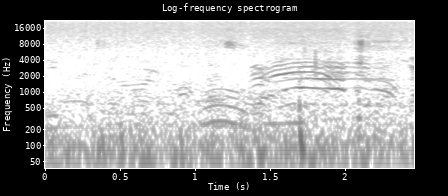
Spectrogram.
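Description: Near silence, with faint distant calling voices; one drawn-out call rises and falls in the second half.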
